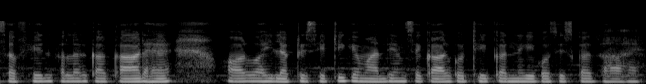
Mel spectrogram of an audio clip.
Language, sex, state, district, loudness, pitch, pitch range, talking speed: Hindi, male, Bihar, Vaishali, -32 LUFS, 135 Hz, 135-140 Hz, 185 wpm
